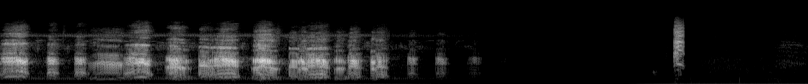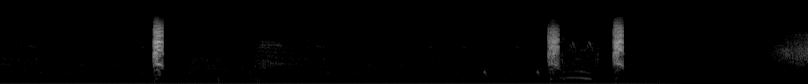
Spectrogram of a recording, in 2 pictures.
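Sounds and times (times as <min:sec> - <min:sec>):
purple heron harsh calls: 0:00.0 - 0:04.8.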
